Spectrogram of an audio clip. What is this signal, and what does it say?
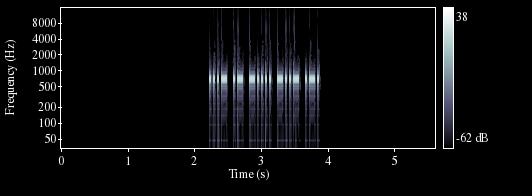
Morse code, heard as a keyed tone, about 40 wpm, 700 Hz. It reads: VA6XR
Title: DXCC-100 Call Signs - 5 Characters - Repeated 3x - 40wpm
